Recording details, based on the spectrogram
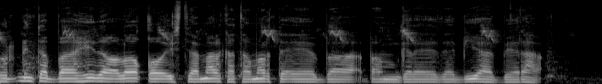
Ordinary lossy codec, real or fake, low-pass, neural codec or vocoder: none; real; none; none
